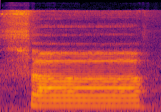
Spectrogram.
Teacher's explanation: سا جو ہے زبان کی نوک کو ہم اوپر کے دانتوں پر لگائیں گے تو ہمارا سا نکل جائے گا۔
